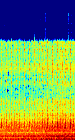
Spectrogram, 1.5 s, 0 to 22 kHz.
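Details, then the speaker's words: GY6 engine, 1,179 miles, after valve job and new carb with idle raised: fast, even light tapping over a smooth idle; cam chain has no play and rockers inspected, cause unknown, this engine reportedly ticks; top-end ticking at idle. "I've just never heard a GY6 that had a lot of tapping. That's new to me. It almost sounds like a cam chain. But I checked the chain, there's no play in it."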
